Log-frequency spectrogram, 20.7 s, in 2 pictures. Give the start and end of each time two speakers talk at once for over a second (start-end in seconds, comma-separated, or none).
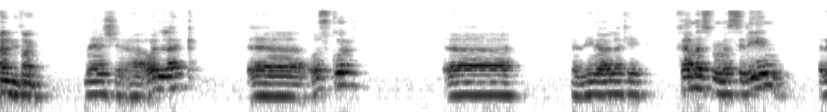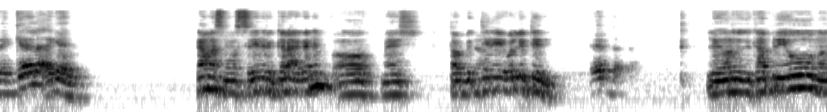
none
